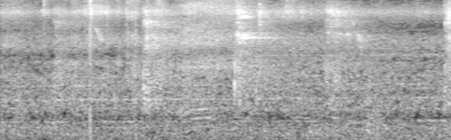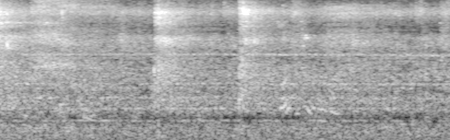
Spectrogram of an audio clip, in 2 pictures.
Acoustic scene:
park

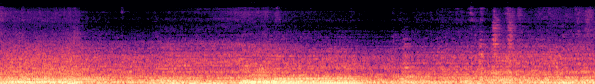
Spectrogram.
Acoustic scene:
bus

